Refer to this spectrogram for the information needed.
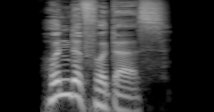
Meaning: genitive singular of Hundefutter
- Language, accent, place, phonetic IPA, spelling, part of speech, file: German, Germany, Berlin, [ˈhʊndəˌfʊtɐs], Hundefutters, noun, De-Hundefutters.ogg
